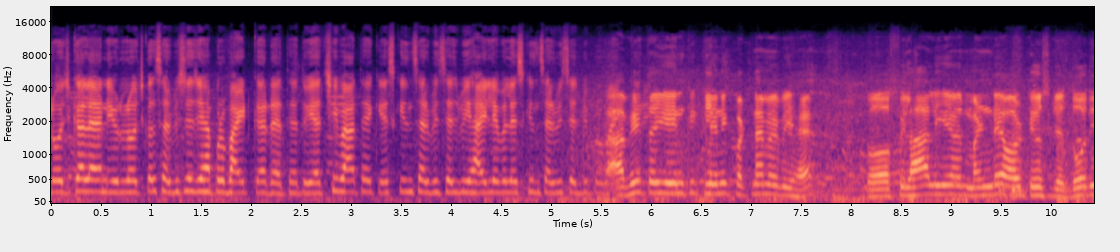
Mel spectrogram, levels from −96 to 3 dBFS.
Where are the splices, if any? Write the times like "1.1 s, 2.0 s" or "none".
5.4 s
